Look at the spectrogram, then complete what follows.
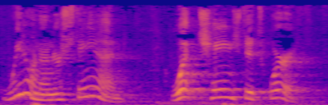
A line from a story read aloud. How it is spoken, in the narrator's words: Some of them cried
